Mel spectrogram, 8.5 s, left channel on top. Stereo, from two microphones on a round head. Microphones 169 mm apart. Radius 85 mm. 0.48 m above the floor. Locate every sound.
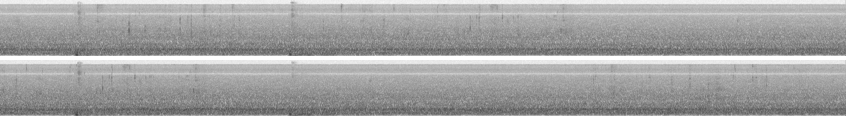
0.8 s a thud: 10° right (ahead or behind), 1.1 m
2.9 s a thud: 70° left (ahead or behind), 3 m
